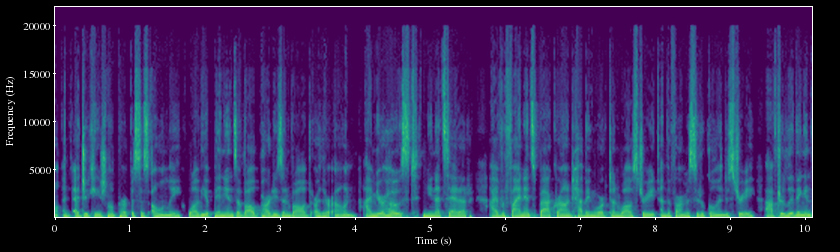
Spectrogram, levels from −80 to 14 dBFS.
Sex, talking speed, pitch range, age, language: female, 215 wpm, 155-190 Hz, 30-49, English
